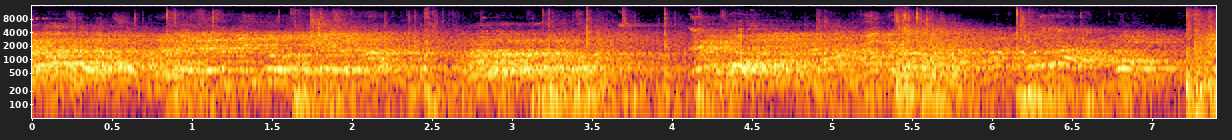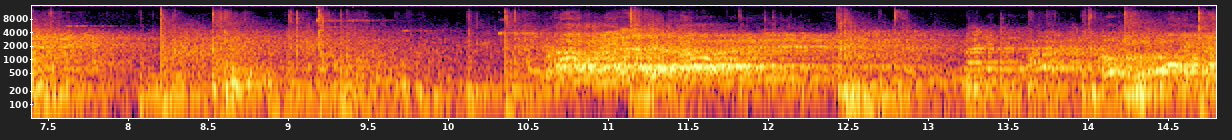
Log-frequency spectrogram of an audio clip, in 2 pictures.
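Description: A group of young people shout and cheer with excitement in a large echoing gym.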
